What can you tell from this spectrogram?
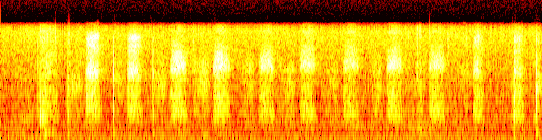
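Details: Riley, a nine-week-old Chow Chow puppy, breathes in quick, breathy pants, about three a second. Each pant is a soft hissing puff, some with a faint whimpering edge, repeated in an even rhythm over light background noise.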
